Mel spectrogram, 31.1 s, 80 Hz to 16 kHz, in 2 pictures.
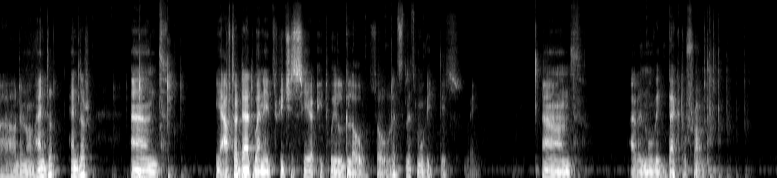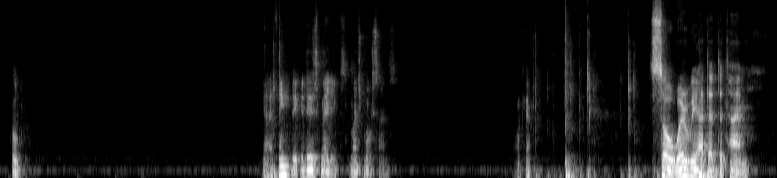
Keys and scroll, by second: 2.1 r, 2.7 r, 3.2 r, 4.4 r, 13.8 KP_Add, 14.4 KP_Add, 20.8 d, 26.4 ctrl+b, 26.7 space, 27.1 ctrl+b, 28.0 ctrl+s.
